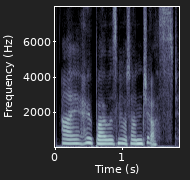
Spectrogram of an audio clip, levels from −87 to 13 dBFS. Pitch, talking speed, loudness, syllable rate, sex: 225 Hz, 195 wpm, -16 LUFS, 4.2 syllables/s, female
